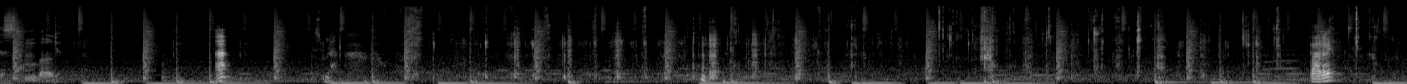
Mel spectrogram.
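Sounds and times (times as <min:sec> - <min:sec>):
crunchy chewing: 0:04.0 - 0:14.0.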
